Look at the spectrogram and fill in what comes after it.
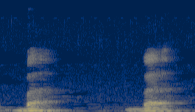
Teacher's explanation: Jadi huruf yang kedua, makhrajatil hurufnya atau tempat keluar hurufnya itu dari bibir. Jadi bibir atas dan bibir bawah itu ketemu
